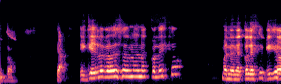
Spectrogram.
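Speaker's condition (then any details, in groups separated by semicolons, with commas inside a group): Ataxic cerebral palsy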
